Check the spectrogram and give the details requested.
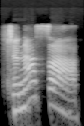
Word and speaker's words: Janessa: you thank you Kathy Janessa um rhymes with Vanessa hello Janessa hello how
